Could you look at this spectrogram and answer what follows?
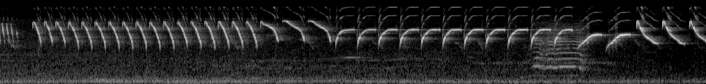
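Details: Canary in the wild delivering a long, evenly pulsed high trill of about twenty notes, shifting into faster sweeping downslurred phrases with a brief lower chatter near the end.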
